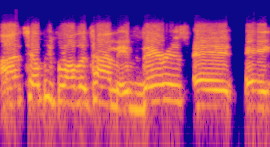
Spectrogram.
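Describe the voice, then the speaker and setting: Her pitch high and its variation ordinary, a woman speaks at a fairly slow pace. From US South, Memphis, Tennessee. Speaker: business coach. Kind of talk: virtual summit talk.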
